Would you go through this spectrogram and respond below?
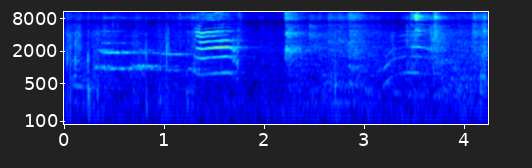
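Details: Pet cats at home, several meows with harmonic tones around mid pitch, one rising-falling cry near the middle, over quiet indoor background with faint voices.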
